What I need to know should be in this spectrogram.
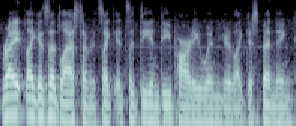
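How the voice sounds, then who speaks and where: A man's voice: low-pitched, steady tone, brisk. A man giving casual gameplay commentary, making critical, nitpicking asides as he plays. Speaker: let's player.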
